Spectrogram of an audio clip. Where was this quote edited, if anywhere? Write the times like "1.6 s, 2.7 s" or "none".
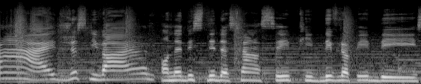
1.5 s, 3.2 s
